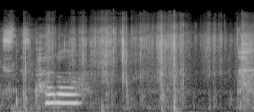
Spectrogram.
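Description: Bubble wrap crinkles and rustles as hands handle it.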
